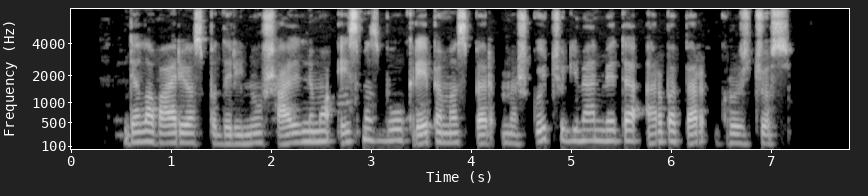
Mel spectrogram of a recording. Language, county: Lithuanian, Marijampolė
